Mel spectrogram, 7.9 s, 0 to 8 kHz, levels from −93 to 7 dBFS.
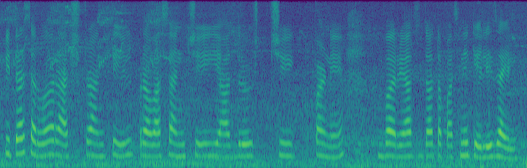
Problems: constant background noise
